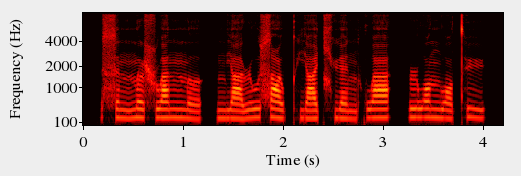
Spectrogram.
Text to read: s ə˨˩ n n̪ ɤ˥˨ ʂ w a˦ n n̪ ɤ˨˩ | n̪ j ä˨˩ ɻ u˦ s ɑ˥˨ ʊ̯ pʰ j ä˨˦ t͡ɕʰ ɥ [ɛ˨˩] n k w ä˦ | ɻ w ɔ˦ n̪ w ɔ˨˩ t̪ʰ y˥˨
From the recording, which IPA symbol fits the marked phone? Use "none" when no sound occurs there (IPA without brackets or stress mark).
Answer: ɛ˨˩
